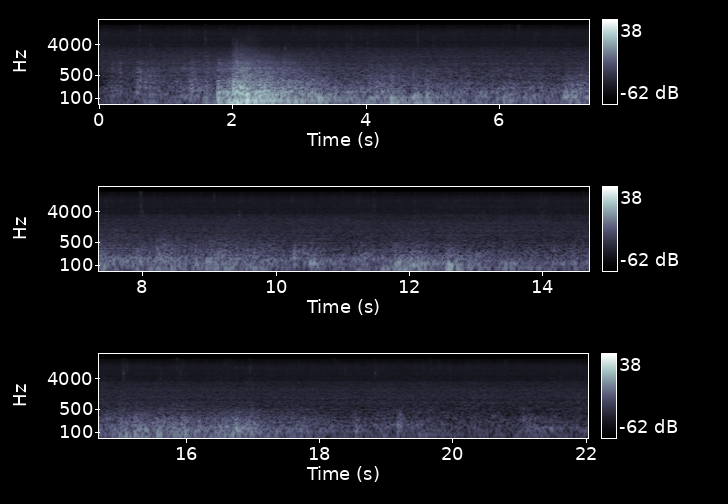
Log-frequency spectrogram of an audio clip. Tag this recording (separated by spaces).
thunder thunderstorm field-recording raining weather nature rain hail wind strike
